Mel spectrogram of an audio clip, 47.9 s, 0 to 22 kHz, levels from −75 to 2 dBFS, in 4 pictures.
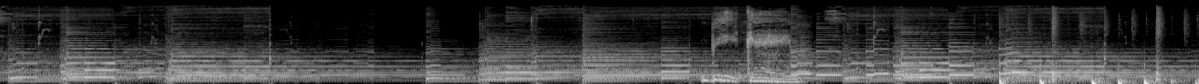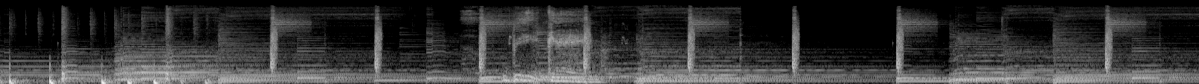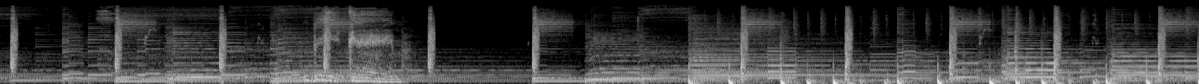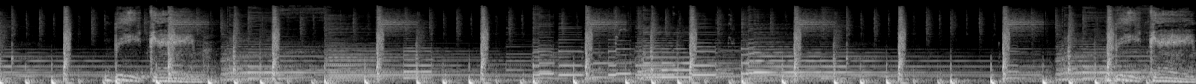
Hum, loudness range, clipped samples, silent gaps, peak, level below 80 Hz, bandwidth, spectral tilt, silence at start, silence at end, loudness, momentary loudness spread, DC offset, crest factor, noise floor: none; 7 LU; under 0.1%; none; 0 dBFS; -24 dBFS; 17 kHz; -5.5 dB/octave; 0 s; 0 s; -19 LUFS; 11 LU; under 0.1%; 18 dB; -39 dBFS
